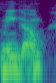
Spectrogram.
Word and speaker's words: Mego: response to overwhelming demand MIGO pronounced Mego Corp was started by his father David Abrams in 1954 and named by his younger brother Howard who would say me go to Howard later became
